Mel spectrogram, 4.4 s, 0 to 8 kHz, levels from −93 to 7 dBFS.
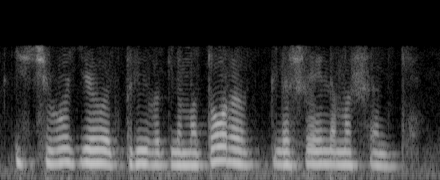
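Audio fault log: Throughout: G.723.1 codec, heavy damage. The speech is muffled and hoarse with smeared consonants. Nothing above 4 kHz gets through, and the voice model updates only every 30 ms frame at about 6.3 kbit/s, so fricatives and quick transitions blur together.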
